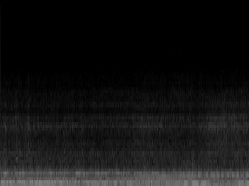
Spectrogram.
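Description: Live band music from an audience tape: sustained synthesizer tones held steady, with a low bass note coming in a little past halfway.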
